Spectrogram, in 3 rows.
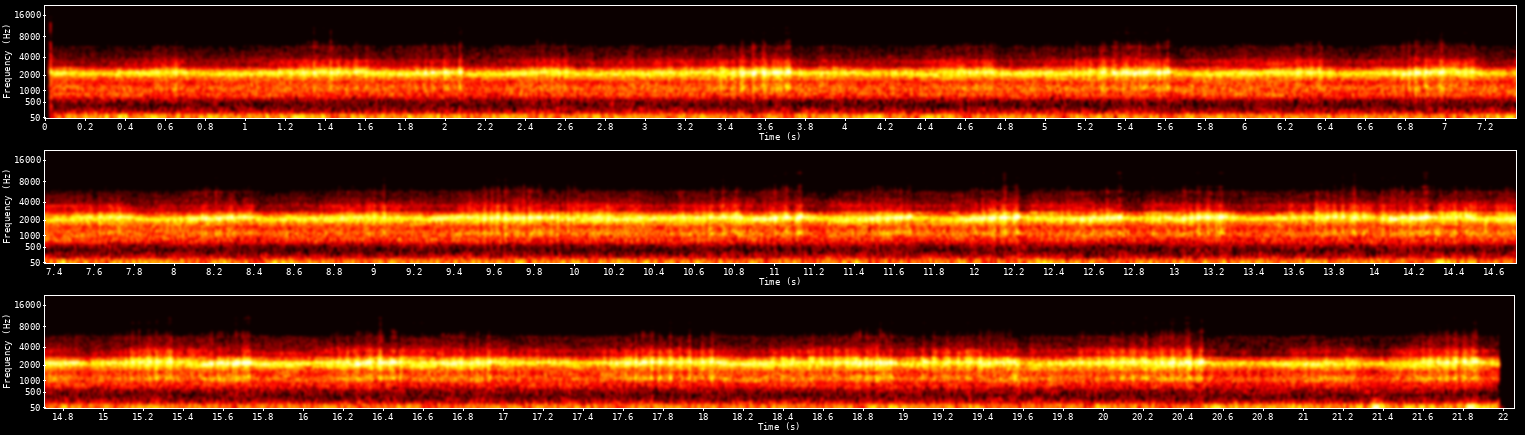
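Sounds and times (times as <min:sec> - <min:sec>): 
frogs: 0:00.0 - 0:22.0.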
